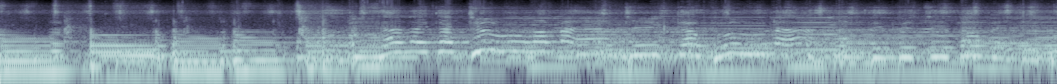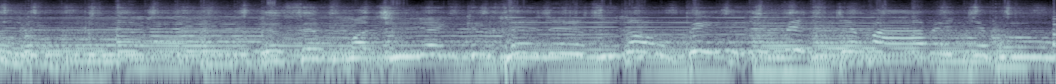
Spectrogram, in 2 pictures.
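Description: Live band playing a Latin-flavoured song with bass and guitar, a woman singing from about a second and a half in, and small ganza shakers rattling along.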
